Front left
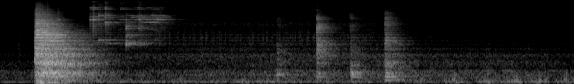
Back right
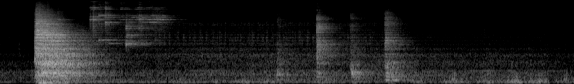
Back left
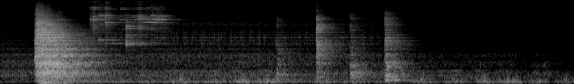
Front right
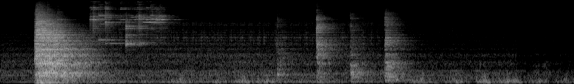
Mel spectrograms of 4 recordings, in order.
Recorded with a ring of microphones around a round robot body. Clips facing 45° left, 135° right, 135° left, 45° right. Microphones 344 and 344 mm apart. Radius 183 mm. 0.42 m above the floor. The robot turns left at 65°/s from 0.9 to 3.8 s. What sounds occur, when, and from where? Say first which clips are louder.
0.3 s a gunshot: front left 1 dB, front right 1 dB; 20° left, 0.5 m; by 1.7 s 30° right, 0.5 m
2.8 s footsteps: front left 1 dB, even; 135° left, 0.6 m; by 4.0 s 65° left, 1.5 m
